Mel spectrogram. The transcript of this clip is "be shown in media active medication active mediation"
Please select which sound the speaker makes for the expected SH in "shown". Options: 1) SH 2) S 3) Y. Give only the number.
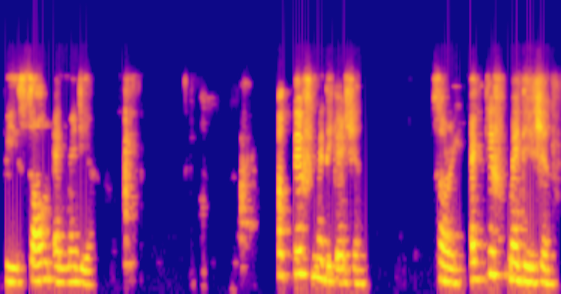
2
